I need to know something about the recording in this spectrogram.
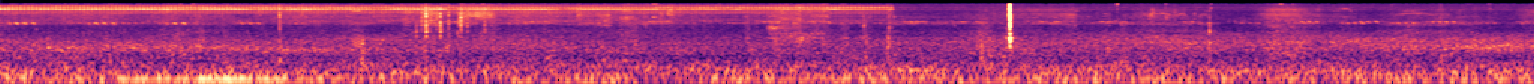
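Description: Crickets chirping in a steady pulsing pattern, under a thin high whine that stops about six seconds in. A single sharp click sounds about seven seconds in.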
